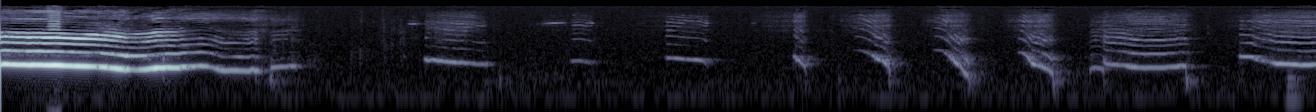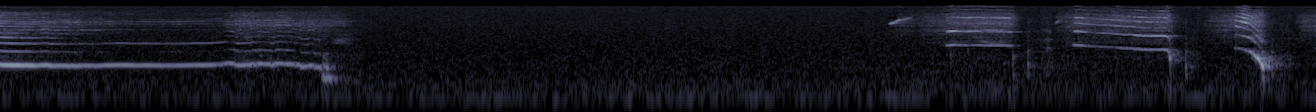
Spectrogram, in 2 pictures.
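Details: Puppy sad after its owners left for the shops: a loud falling howl-like whine, then a series of short high whimpers and yelps, a long steady whine, a pause, then more faint whimpers.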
